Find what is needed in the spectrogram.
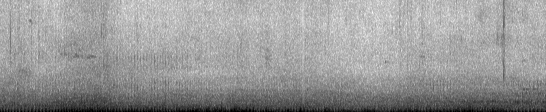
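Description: Engine of a small vehicle running steadily while riding along a town street, heard from on board, with traffic noise around it.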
